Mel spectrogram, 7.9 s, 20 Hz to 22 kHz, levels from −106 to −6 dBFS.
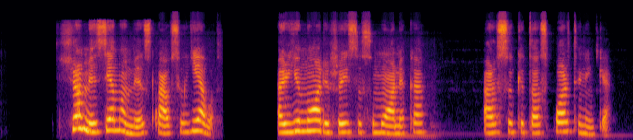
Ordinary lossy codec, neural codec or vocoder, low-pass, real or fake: Opus, 32 kbps; none; 14.4 kHz; real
